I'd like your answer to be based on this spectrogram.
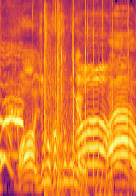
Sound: bang, bang

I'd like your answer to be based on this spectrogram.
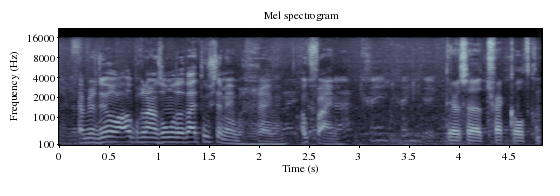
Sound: speaks in foreign language

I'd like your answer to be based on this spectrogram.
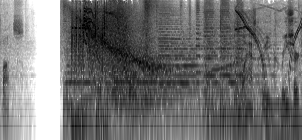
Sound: sound Effects

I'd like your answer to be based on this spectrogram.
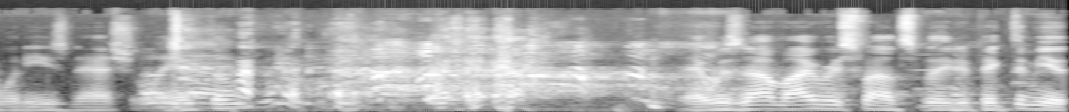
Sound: laughter

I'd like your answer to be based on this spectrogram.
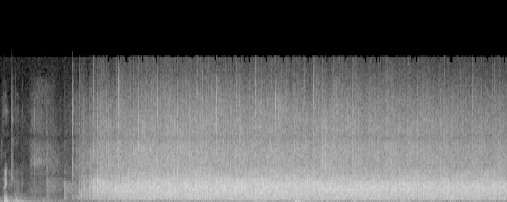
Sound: applause

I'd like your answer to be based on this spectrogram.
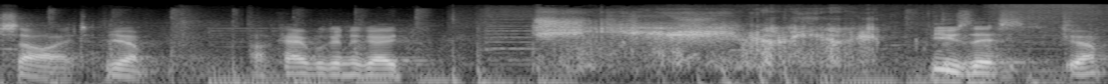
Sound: crackle sound

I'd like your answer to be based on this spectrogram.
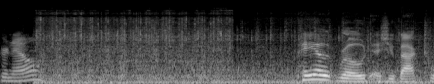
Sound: chain clanking

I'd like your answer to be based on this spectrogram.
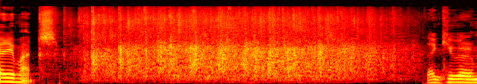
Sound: audience applauding

